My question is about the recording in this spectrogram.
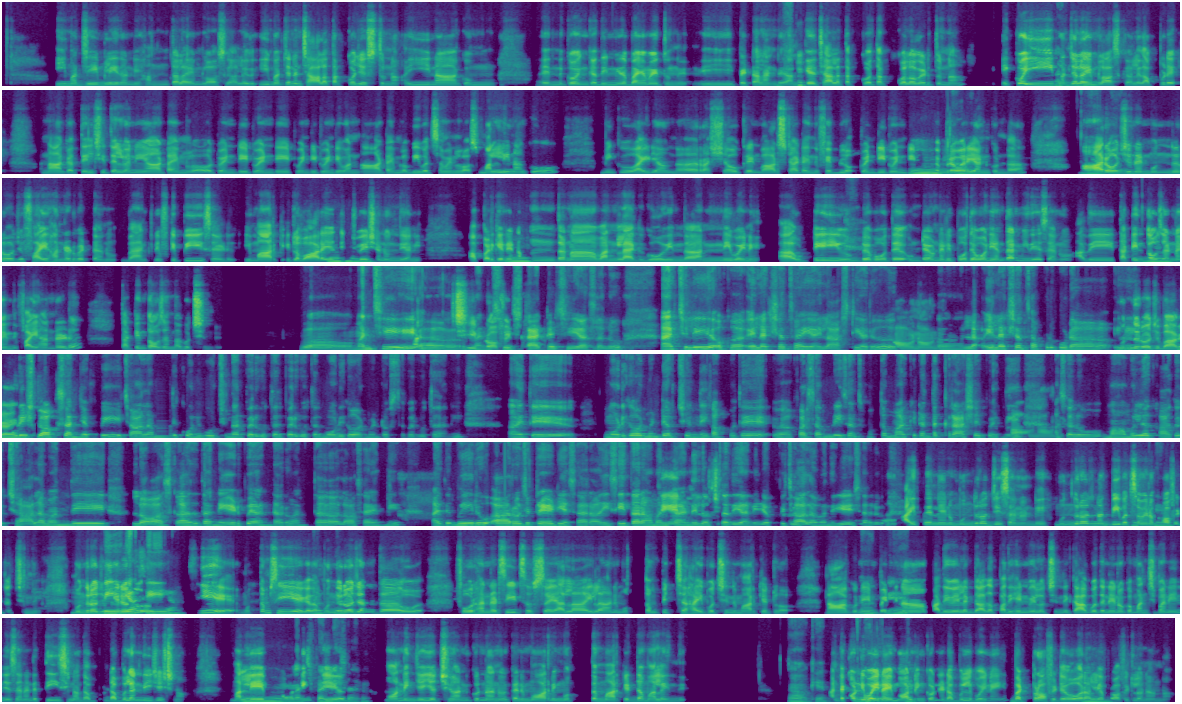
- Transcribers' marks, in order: in English: "లాస్"; chuckle; other background noise; tapping; in English: "లాస్"; in English: "ట్వెంటీ ట్వెంటీ ట్వెంటీ ట్వెంటీ వన్"; in English: "లాస్"; in English: "వార్ స్టార్ట్"; in English: "ఫెబ్‌లో. ట్వెంటీ ట్వెంటీ టూ ఫిబ్రవరి"; in English: "ఫైవ్ హండ్రెడ్"; in English: "బాంక్ నిఫ్టీ పీఇ సైడ్"; in English: "మార్క్"; in English: "థర్టీన్ థౌసండ్"; in English: "ఫైవ్ హండ్రెడ్, థర్టీన్ థౌసండ్"; in English: "వావ్!"; in English: "స్ట్రాటజీ"; in English: "ప్రాఫిట్"; in English: "యాక్చువల్లీ"; in English: "ఎలక్షన్స్"; in English: "లాస్ట్"; in English: "ఎలక్షన్స్"; in English: "మోడీ స్టాక్స్"; in English: "మోడీ గవర్నమెంట్"; in English: "ఫర్ సమ్ రీజన్స్"; in English: "మార్కెట్"; in English: "క్రాష్"; in English: "లాస్"; in English: "ట్రేడ్"; in English: "సీతారామన్ క్యాండిల్"; unintelligible speech; in English: "సిఇఏ"; in English: "సీఇఏ"; in English: "పీఇ"; in English: "సిఇ"; in English: "ఫోర్ హండ్రెడ్ సీట్స్"; in English: "మార్నింగ్"; in English: "మార్నింగ్"; in English: "మార్నింగ్"; in English: "మార్కెట్"; lip smack; in English: "మార్నింగ్"; in English: "బట్"; in English: "ఓవరాల్‌గా"
- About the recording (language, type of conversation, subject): Telugu, podcast, కాలక్రమంలో మీకు పెద్ద లాభం తీసుకొచ్చిన చిన్న ఆర్థిక నిర్ణయం ఏది?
